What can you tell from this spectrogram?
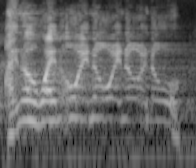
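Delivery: high, eager blurting; eager I know. Acted. Peter eagerly blurting out like an impetuous student. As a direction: blurt it like the kid who knows the answer. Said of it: "being impetuous as he always was".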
